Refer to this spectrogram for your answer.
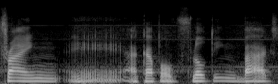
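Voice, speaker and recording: A man with a strong Chilean accent. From southern Chile. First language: Spanish. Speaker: shellfish farmer. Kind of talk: interview. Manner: halting.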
